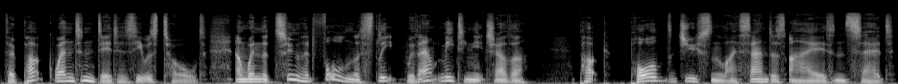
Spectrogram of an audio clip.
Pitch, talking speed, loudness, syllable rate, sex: 115 Hz, 195 wpm, -20 LUFS, 4.8 syllables/s, male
